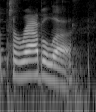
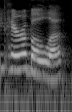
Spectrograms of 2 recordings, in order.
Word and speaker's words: parabola: something called a parabola p a r a o don't say parabola no parabola it's very tempting to say parabola when you see the way it's spelled but it's parabola say the word parabola parabola not parabola parabola okay a parabola has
